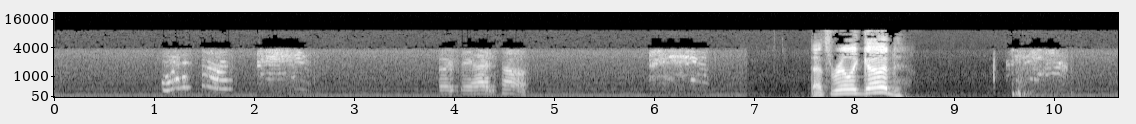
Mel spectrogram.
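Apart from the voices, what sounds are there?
cat meowing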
